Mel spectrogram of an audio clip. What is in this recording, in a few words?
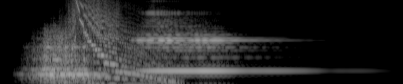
Laser Whoosh Front To Rear To Front; Laser Distortion Whoosh Rear To Front Movement Production Element Imaging Element Accent Transition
